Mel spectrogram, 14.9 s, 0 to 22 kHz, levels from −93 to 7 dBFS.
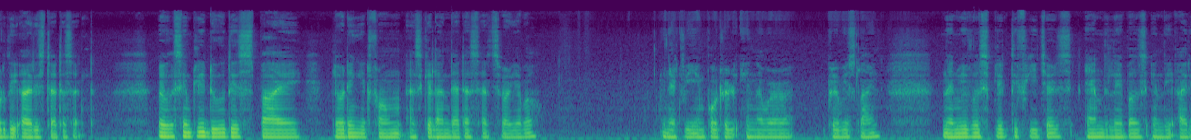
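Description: From 7.38 to 11.38 s the adaptive stream drops to a lower bitrate: quality suddenly worsens and codec artefacts rise, which fits Opus falling from 64 to 16 kbit/s.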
